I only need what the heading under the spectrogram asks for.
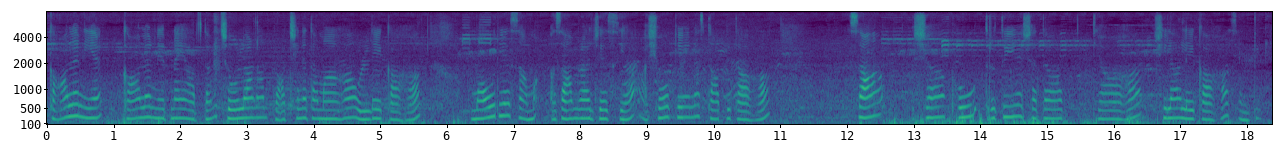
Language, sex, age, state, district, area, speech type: Sanskrit, female, 18-30, Tamil Nadu, Dharmapuri, rural, read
